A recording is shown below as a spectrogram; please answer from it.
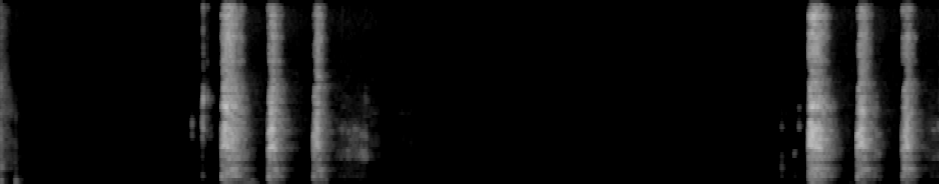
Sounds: Cough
